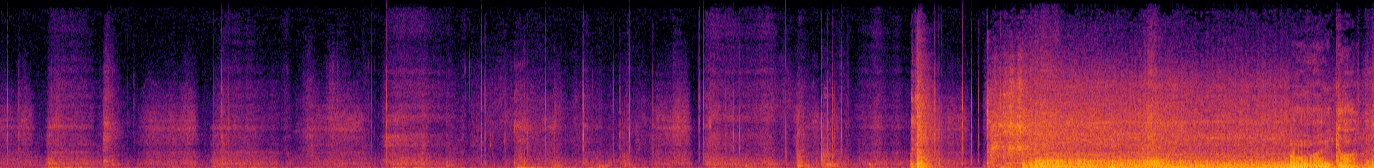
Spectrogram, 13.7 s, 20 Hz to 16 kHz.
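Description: A KTM RC 125 motorcycle fitted with a Radical Racing exhaust, heard in a garage: after breathy sounds and clicks, the engine fires and settles into a loud, steady close-up idle, with people talking in the clip.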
